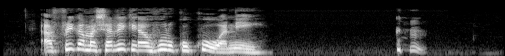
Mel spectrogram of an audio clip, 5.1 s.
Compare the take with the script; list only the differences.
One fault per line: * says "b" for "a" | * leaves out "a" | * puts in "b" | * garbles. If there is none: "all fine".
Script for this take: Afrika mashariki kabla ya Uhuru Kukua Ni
* leaves out "kabla"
